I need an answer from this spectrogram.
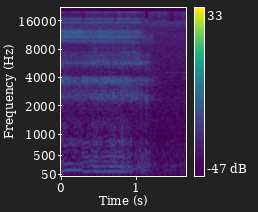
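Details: A black pug named Frank snores while sound asleep indoors: one long, low, rumbling, buzzy snore lasting about a second, then quiet breathing.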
